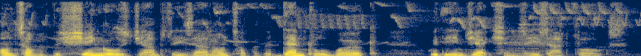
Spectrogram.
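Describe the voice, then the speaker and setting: This man's voice is very deep and low, somewhat breathy, with ordinary pitch variation. He speaks at a fairly slow pace, and his loudness swings widely. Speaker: conspiracy vlogger. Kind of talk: casual monologue to camera. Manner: quiet, kept low.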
